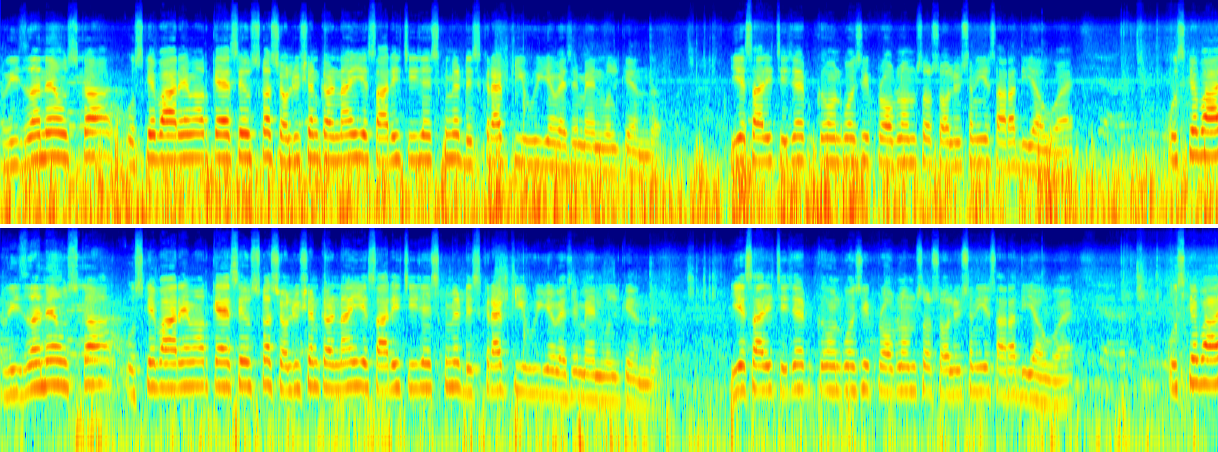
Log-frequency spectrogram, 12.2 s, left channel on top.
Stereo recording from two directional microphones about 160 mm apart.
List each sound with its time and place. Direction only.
0.0 s speech: 70° left (ahead or behind)
11.7 s speech: 70° left (ahead or behind)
